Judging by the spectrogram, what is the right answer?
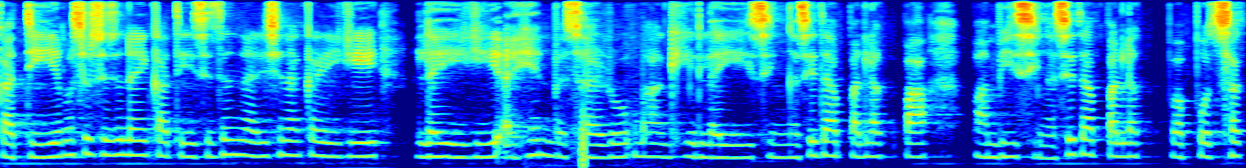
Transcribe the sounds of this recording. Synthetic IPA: katiɐmɐsusizinajkatisizinːaɾisinɐkɐɾiɡi | lɐjɡiɐɦenbɐsɐɾɾuk̚maɡilɐjsiŋɐsidɐpɐlɐk̚pɐpambisiŋɐsidɐpɐlɐk̚pɐpotsɐk̚

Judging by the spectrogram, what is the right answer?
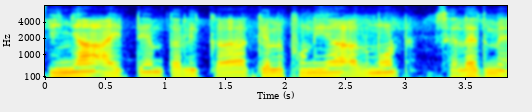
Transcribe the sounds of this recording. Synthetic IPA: iɲaajʈɛmt̪ɐlikakɛlipʰɔnijaːlmɔʈsɛlɛd̪mɛ

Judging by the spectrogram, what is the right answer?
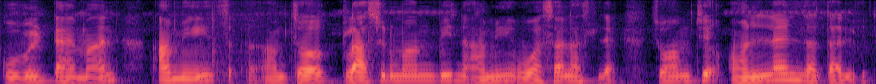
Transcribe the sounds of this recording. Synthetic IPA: koʋiɽ̚ʈajmana̰mia̰mt͡sɔklasɾumanbiːnamiʋəsənəsla | t͡sɔamt͡ɕiɔnlaind͡zat̪alḭ

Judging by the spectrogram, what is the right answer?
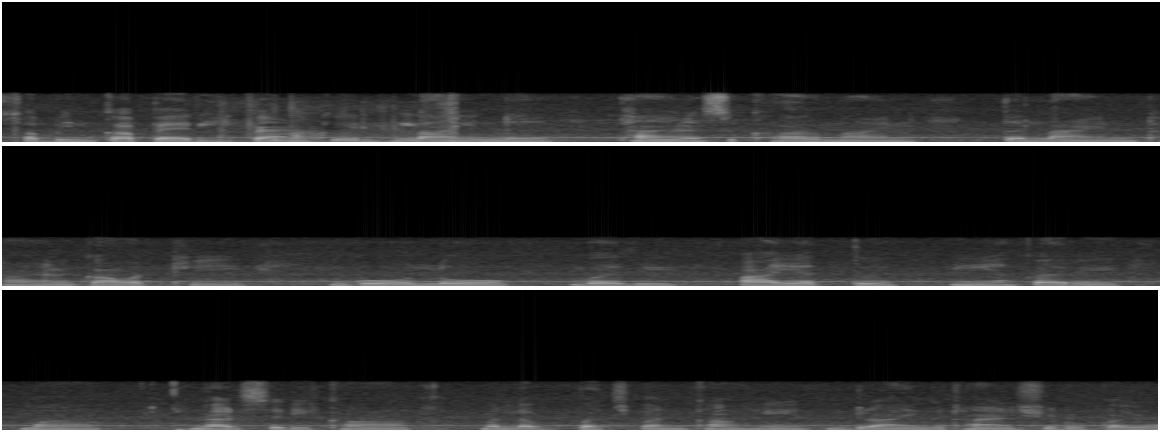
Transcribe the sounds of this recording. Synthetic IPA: sɐbʱɪnɪ̆kʰãpɛɦːɾipɐɦɪɽ̃ɪkʰelaːɪn | ʈʰaːɪɽ̃sɪkʰaːɾnd̪aːɦɪnɪ̆ | t̪ɐlaːɪnʈʰaːɪɽ̃kʰãːʋɐʈʰi | ɡoːlo | ʋɐɾi | aːjət̪ | iːə̃kɐɾe | mã | nɐɾsɾikʰãː | mɐt̪ləbːɐt͡ɕpənkʰãːɦiɖɾaːɪ̃ŋɡʈʰaːɪɽ̃ʃʊɾukɐ̰jo̰ː

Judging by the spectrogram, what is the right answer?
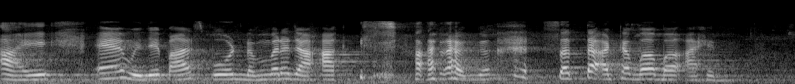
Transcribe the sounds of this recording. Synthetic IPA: aːɦe | ɛ̃ːmʊ̃ɦɪ̃ɲd͡ʑepaːspoːɾʈnɐ̃mbəɾd͡ʑaːʔaːkʰt͡ɕaɾɐŋɡ | sɐt̪ɐʈʰə̆ɓɐɓɐʔaːɦɪnɪ̆

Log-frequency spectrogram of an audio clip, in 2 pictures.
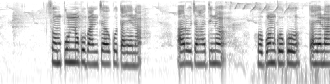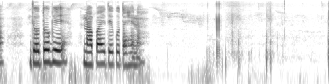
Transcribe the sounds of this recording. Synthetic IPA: sɔmpuɾnɔkobant͡ʃawkot̪aɦena̰ | a̰ɾod͡ʒaɦad̪inɔ | hɔpɔnkɔkot̪aɦena | d͡ʒɔt̪oɡenapajt̪ekot̪aɦena̰

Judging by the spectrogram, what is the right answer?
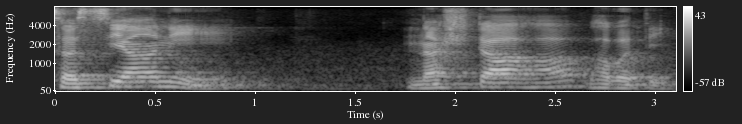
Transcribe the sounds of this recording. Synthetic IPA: sɐsjaːni | nɐʂʈaːɦɐbʱɐʋɐt̪i

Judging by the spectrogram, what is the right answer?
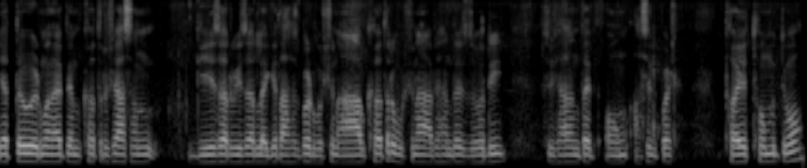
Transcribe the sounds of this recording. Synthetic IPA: jat̪əːʈmɐlat̪ɐmkʰət̪ɾuʃaːsɐn | ɡezɐɾʋizɐɾlɐɡet̪asilpɐʈ̚ʰbut͡ʃʰunaːbkʰət̪ɾbut͡ʃʰunaːbʃʰʲaːsɐnt̪ɐzoɾi | suʃaːsɐnt̪ɐt̪ʲomasilpɐʈʰ | t̪ʰɐjt̪ʰomt̪imõ

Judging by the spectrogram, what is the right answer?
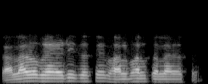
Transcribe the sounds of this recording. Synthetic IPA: kalaɹʊbʱaɹizasɛbʱalbʱalkalaɹasɛ̰

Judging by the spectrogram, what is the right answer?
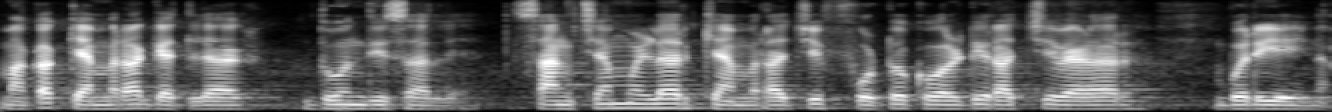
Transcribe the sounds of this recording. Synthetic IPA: m̤akakɛmɾaɡʱɛt̪ljad̪ond̪isale | sãŋɡt͡ɕjam̤uɭljaɾkæmɾat͡ɕiːfoʈokʋaliʈiːɾat͡ɕiʋɛɭaɾ | bəɾijejna

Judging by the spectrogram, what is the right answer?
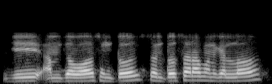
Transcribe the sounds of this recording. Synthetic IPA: d͡ʑiːa̰mt͡sɔʋɔsənt̪osːənt̪osəɾafonkɛlːɔ

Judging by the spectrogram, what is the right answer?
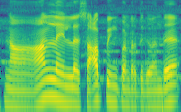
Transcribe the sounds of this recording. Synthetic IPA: nãːaːnlɐɪnɪlɐʂaːpɪŋɡpɐɳːɾɐðɯkːɯʋɐnd̪ɯ

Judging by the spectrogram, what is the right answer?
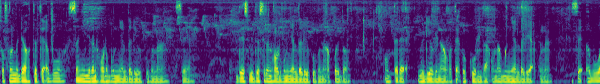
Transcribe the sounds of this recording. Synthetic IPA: sɔsalmiɖijaɦɔt̪ɛt̪ɛʔəbusəŋiɲɾɛnɦɔɽbunɛld̪əɽijukukanasɛ | d̪ɛsbid̪ɛsɾɛnɦɔɽbunɛld̪əɽiukukana̰ʔə̰kɔjd̪ɔ | ɔnt̪ɛɾɛ̰ʔbʱiɖijobinaɔkɔt̪ɛʔ̚kɔkuld̪aʔɔnabunɛld̪əɽija̰ʔkana | sɛʔəbuwaʔʔ

